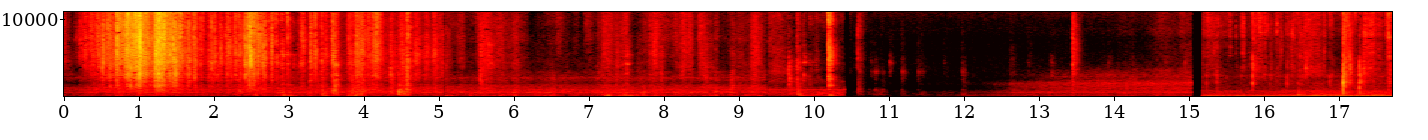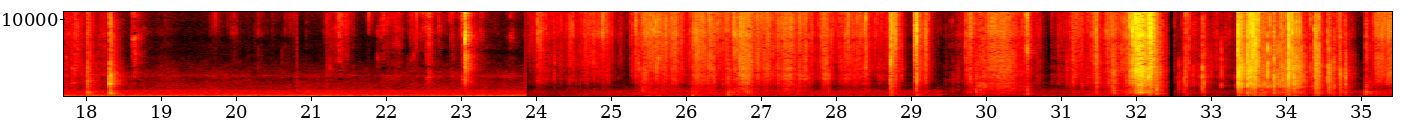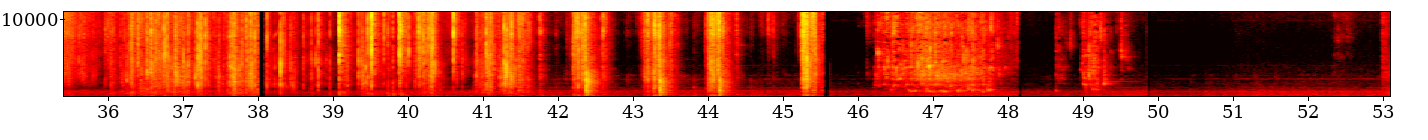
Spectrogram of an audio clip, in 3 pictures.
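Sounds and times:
plastic wrap crinkling and tearing: 0.0s - 3.3s, 23.9s - 42.6s
low steady hum: 12.0s - 29.8s.

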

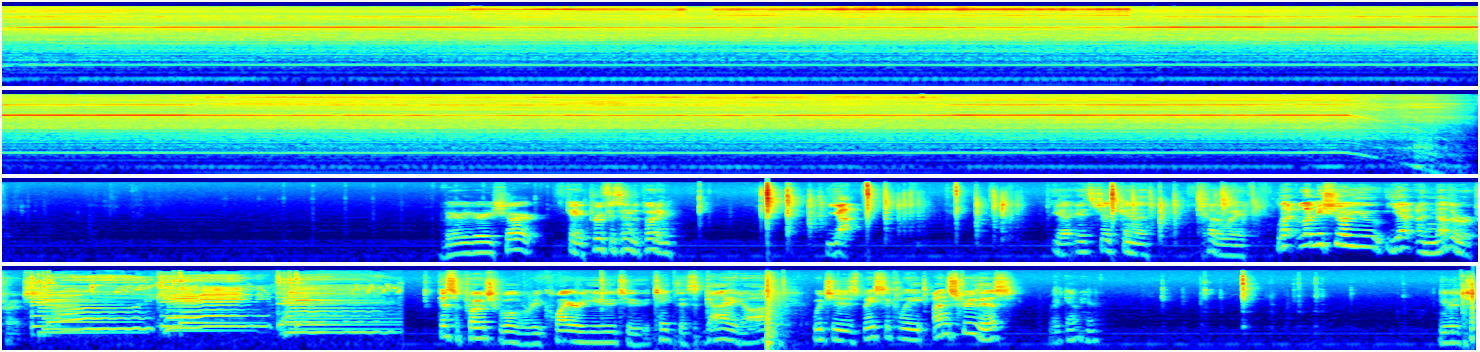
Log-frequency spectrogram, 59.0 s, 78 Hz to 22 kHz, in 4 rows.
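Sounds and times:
belt sharpener motor whine: 0.0s - 29.6s, 47.2s - 48.4s.

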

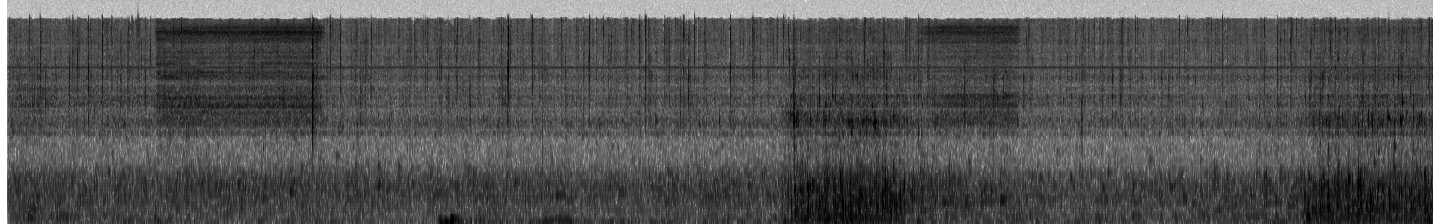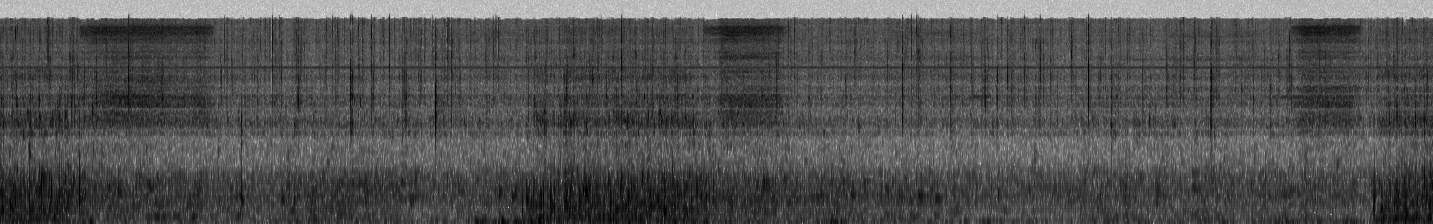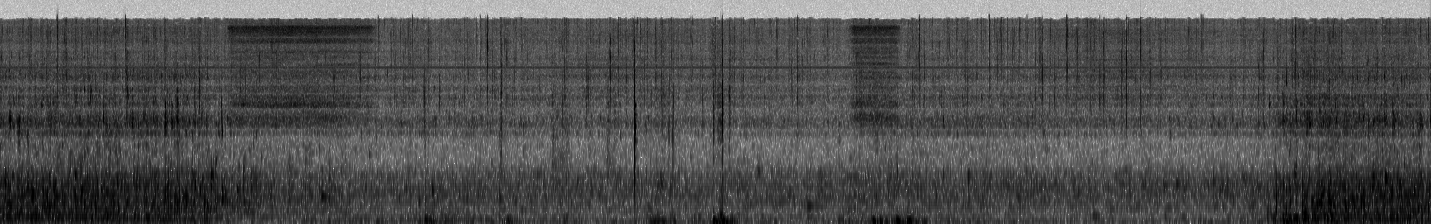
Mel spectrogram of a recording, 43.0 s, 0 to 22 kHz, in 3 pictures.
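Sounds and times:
faint high hiss: 0.2s - 3.8s, 9.0s - 12.8s, 14.8s - 17.2s, 21.2s - 28.1s, 30.6s - 41.3s
low underwater rumble: 3.4s - 9.7s, 10.6s - 42.9s
exhaled bubbles underwater: 3.4s - 42.9s.

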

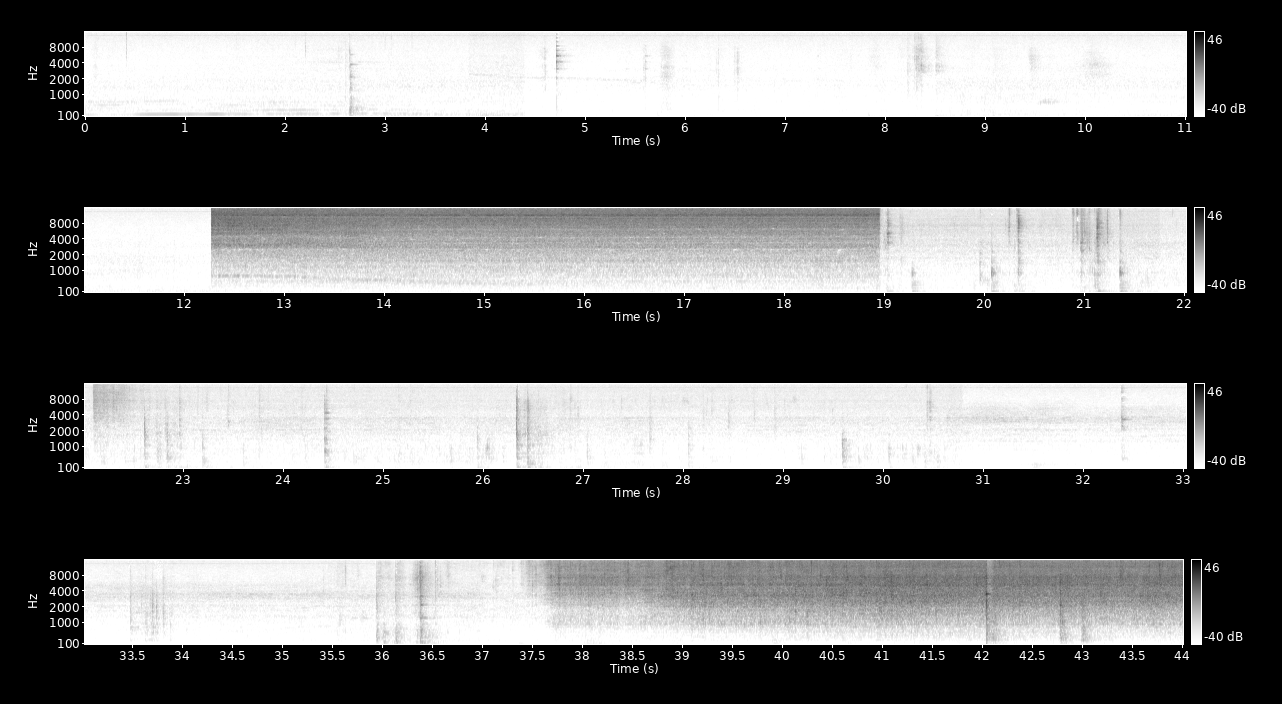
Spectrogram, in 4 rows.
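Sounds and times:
loud steady hiss: 12.3s - 22.7s.

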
